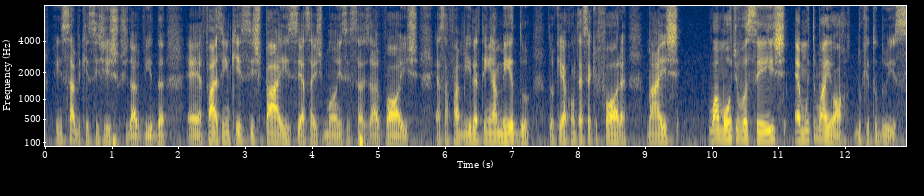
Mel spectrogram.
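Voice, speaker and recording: With an ordinary speaking voice, a man talks at a fairly slow pace with a medium pitch and fairly even intonation. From Minas Gerais, Brazil (Zona da Mata). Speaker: drag performer. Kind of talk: casual interview.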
